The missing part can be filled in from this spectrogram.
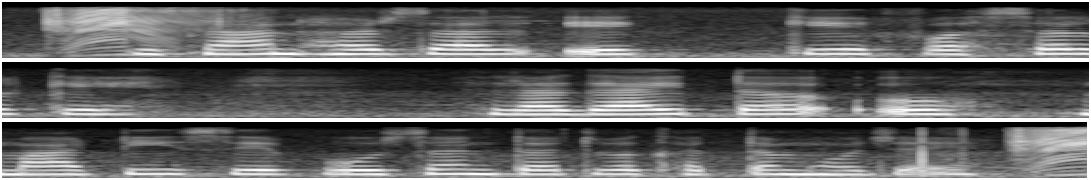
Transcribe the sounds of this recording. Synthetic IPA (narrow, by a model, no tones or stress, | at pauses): kɪsaːnɦəɾsaːleːkː | efəsəlke | lɐɡaːet̪ɐomaːʈisepoːsənt̪ət̪wəkʰɐt̪əmɦod͡ʒa̰ːe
